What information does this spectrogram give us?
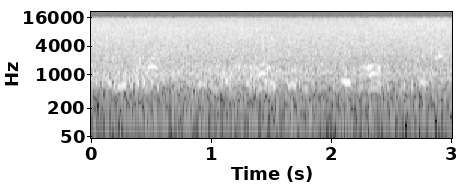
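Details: A flock of tundra swans at Forsythe NWR, New Jersey, gives overlapping high, soft hooting and yelping notes that blend into a continuous murmur, with a couple of louder calls near the end.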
